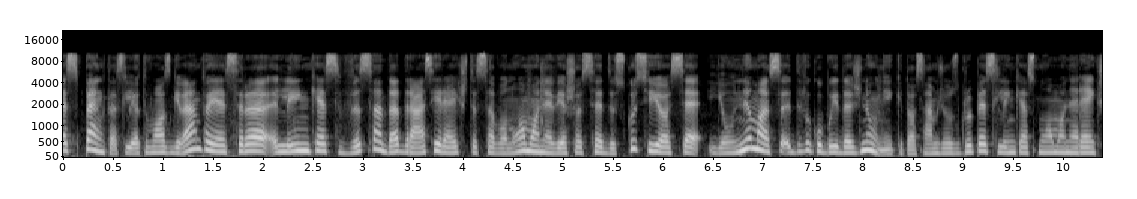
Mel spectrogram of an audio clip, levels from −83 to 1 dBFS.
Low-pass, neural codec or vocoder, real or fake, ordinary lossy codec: 9.9 kHz; none; real; Opus, 64 kbps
